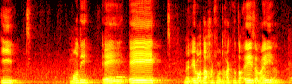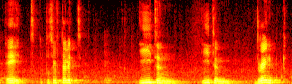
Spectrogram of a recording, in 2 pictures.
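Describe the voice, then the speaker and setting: A man's voice: sits high, moderate pace, lo-fi sound, a little hiss or hum. A man with an Egyptian Arabic accent teaching an English grammar lesson, explaining step by step and often checking that his listeners follow.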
